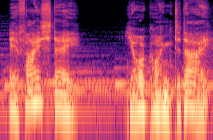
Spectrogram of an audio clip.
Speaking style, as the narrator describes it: Friday whispered

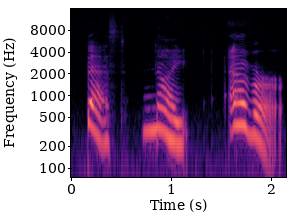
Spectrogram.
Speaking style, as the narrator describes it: laughed as Tanya called out

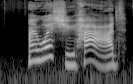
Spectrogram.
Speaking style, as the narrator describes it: sighed Anne

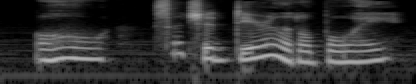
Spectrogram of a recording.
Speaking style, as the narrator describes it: broke in Amy eagerly

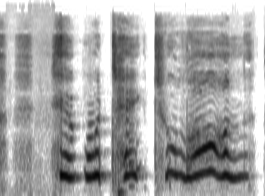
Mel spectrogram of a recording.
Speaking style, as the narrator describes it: sobbed Betty

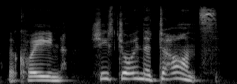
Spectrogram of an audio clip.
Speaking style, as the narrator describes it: cried

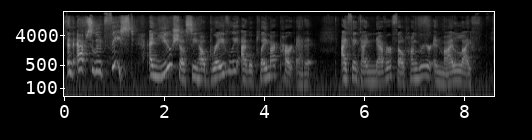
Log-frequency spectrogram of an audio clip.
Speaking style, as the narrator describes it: exclaimed Quicksilver, laughing

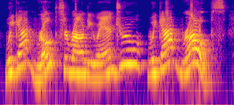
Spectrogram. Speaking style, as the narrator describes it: Paul and I both yelled

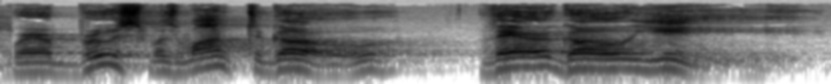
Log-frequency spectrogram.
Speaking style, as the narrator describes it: Lord Douglas ... shouted

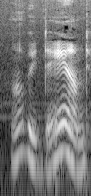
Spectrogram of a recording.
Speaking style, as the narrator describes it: he muttered

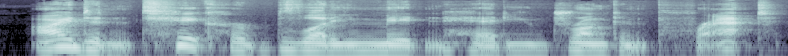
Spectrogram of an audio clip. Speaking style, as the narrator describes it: Sirius growled

